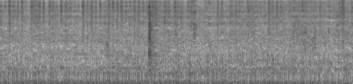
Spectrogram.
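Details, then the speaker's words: Idling car after a DIY exhaust hole repair with a soda-can patch and clamps: the patched spot no longer leaks, but a raspy puffing chuff from under the car shows another exhaust leak further up. "Well, it's not leaking there. It's not leaking there at all. There is another leak somewhere up here."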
